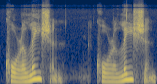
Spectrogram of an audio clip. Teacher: it looks like here and the stressed syllable is or here and it's four syllables with stress on the third syllable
